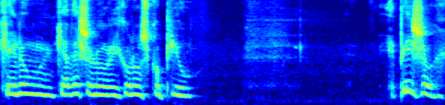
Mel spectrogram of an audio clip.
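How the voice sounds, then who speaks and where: The man's voice is high-pitched, with a dark, mellow tone. He speaks at a fairly slow pace with ordinary pitch variation. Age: 80s+. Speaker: philosopher. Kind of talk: documentary interview answer. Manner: reflective, slow.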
